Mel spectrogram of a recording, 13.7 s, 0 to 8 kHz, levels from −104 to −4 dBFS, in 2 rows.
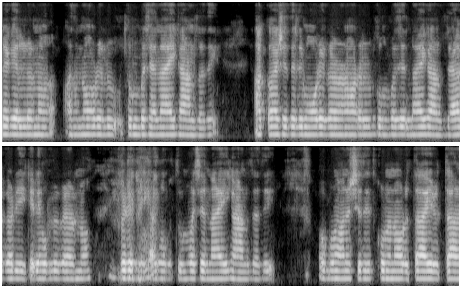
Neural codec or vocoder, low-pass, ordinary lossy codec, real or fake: codec, 16 kHz, 4.8 kbps, FACodec; none; none; fake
